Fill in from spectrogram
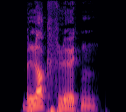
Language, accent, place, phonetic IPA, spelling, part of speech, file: German, Germany, Berlin, [ˈblɔkfløːtn̩], Blockflöten, noun, De-Blockflöten.ogg
- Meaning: plural of Blockflöte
